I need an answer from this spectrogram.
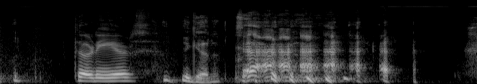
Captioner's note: laughs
